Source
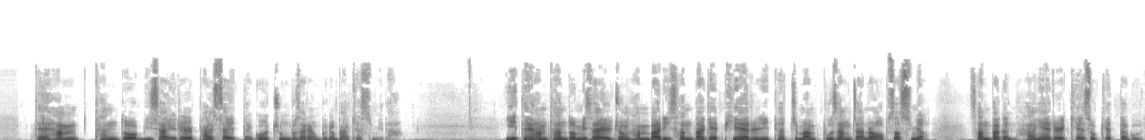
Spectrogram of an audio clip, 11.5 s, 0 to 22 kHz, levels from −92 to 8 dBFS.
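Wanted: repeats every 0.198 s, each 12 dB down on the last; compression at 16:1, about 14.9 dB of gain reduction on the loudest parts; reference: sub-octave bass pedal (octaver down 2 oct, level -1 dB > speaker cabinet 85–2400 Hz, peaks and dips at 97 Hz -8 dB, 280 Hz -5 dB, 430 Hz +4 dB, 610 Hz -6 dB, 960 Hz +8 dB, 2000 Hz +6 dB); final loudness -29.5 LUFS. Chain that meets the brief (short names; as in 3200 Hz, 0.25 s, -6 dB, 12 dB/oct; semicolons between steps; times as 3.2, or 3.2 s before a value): compressor 16:1, threshold -30 dBFS; feedback echo 0.198 s, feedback 25%, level -12 dB; octaver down 2 oct, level -1 dB; speaker cabinet 85–2400 Hz, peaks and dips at 97 Hz -8 dB, 280 Hz -5 dB, 430 Hz +4 dB, 610 Hz -6 dB, 960 Hz +8 dB, 2000 Hz +6 dB; gain +6 dB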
